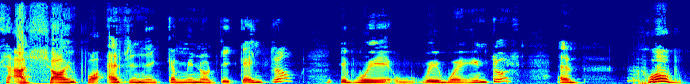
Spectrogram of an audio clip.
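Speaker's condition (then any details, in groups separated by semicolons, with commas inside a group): Cerebral palsy; unable to move without some support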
